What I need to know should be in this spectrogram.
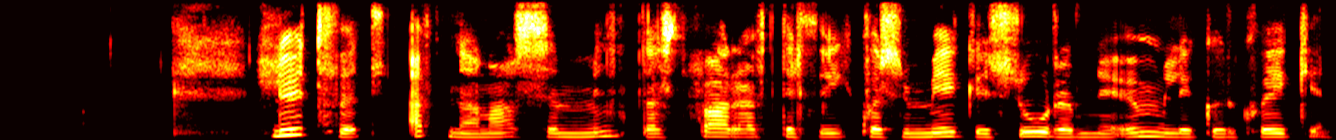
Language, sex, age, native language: Icelandic, female, 30-39, Icelandic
